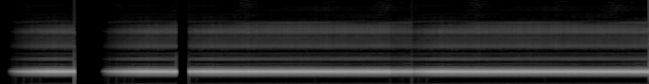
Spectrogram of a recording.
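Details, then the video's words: Mole cricket calling in the countryside at dusk (maghrib): a loud, steady, high ringing trill that holds one pitch, broken by two brief silences early on, a faint low hum underneath. "suara belalangan ngereng"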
